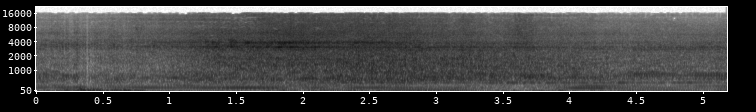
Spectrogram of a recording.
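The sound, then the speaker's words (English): Motor vehicle traffic in the streets of Djenné, a continuous rumbling engine drone with a car revving through it, steady and fairly loud with no voices. “As you can see, we're dominated by motor vehicles now.”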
